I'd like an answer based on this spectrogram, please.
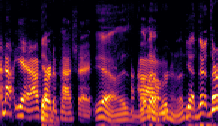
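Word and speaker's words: Paasche: Yeah, like, well, if you like go to Amazon and you like top rated stuff, of course Iwata's there, but Posh, it's also sold at a lot of the hobby stores.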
